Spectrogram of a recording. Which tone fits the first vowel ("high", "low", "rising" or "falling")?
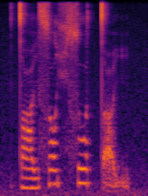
low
